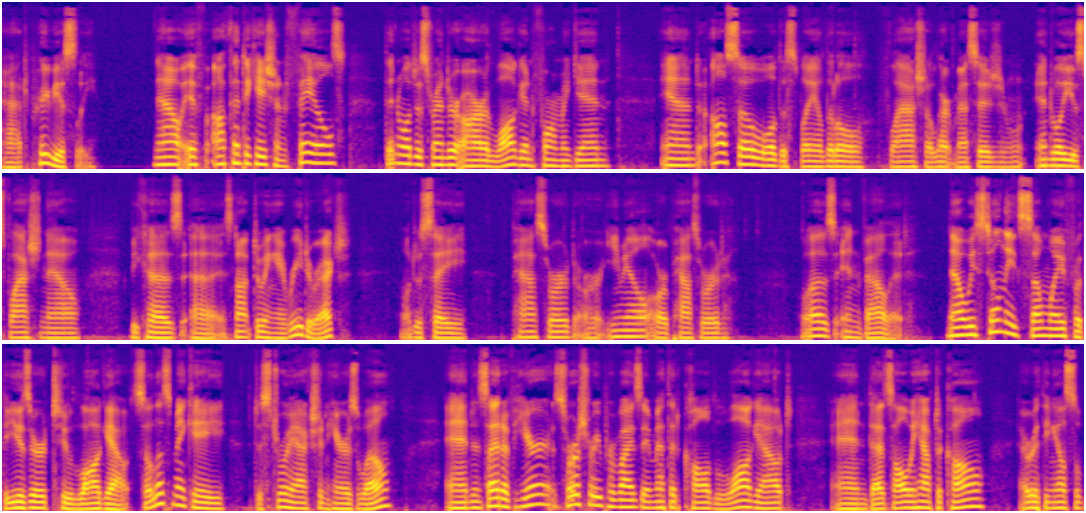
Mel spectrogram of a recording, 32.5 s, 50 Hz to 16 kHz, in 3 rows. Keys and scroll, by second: 16.5 alt+BackSpace, 20.0 super+c.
